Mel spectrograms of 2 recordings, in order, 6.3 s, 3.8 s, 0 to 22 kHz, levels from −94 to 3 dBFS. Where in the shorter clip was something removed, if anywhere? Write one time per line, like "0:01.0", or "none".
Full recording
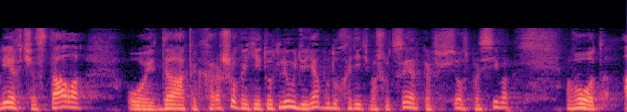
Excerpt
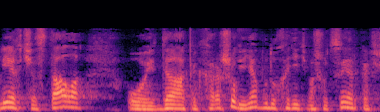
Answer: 0:02.4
